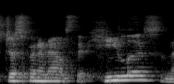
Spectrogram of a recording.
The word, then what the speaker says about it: Gila: It's just been announced that Gilas, and that's the correct pronunciation because it's named after a lizard that's known as a Gila.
